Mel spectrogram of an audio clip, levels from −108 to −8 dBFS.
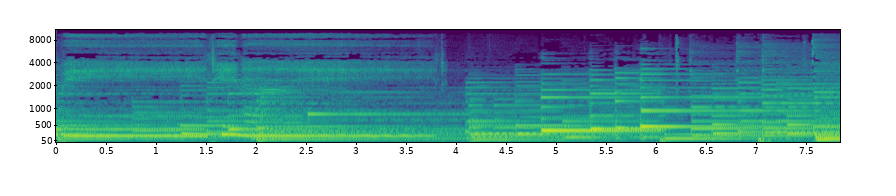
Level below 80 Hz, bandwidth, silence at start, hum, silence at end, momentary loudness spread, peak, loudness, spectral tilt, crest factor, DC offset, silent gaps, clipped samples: -48 dBFS; 10 kHz; 0 s; none; 0 s; 9 LU; -12 dBFS; -27 LUFS; -7.5 dB/octave; 14 dB; under 0.1%; none; under 0.1%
